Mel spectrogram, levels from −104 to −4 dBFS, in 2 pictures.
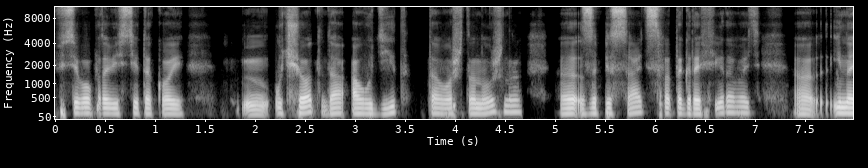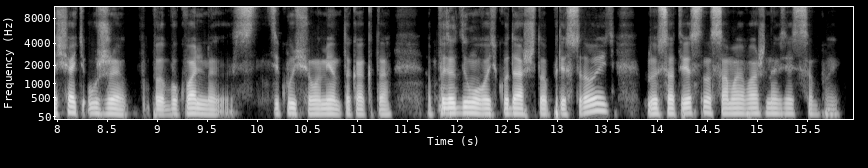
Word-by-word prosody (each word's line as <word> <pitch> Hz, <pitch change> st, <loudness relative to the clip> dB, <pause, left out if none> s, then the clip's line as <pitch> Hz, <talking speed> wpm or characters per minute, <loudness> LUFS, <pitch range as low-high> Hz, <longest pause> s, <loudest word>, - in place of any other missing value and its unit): всего 120 Hz, 0 st, +1 dB
провести 115 Hz, +1 st, 0 dB
такой, 110 Hz, -1 st, -1 dB, 0.6 s
м, 95 Hz, 0 st, -1 dB
учет, 125 Hz, +3 st, +2 dB
да, 120 Hz, +2 st, 0 dB
аудит 115 Hz, +3 st, -1 dB, 0.2 s
того, 115 Hz, -1 st, 0 dB
что 115 Hz, -, -3 dB
нужно. 145 Hz, +5 st, -1 dB, 0.4 s
Э, 115 Hz, +1 st, +3 dB
записать, 120 Hz, +3 st, +1 dB
сфотографировать, 120 Hz, +3 st, -1 dB, 0.3 s
э, 105 Hz, -1 st, 0 dB
и 125 Hz, -, +2 dB
начать 125 Hz, +2 st, +3 dB
уже 115 Hz, -3 st, +1 dB, 0.2 s
п 105 Hz, -2 st, +2 dB
буквально 105 Hz, 0 st, +1 dB
с -, -, -3 dB
текущего 110 Hz, -1 st, -1 dB
момента 110 Hz, -2 st, +1 dB
как-то 100 Hz, 0 st, -3 dB, 0.4 s
придумывать, 120 Hz, -2 st, +4 dB
куда 115 Hz, 0 st, +3 dB
что 110 Hz, +2 st, -3 dB
пристроить, 145 Hz, -, +1 dB, 0.3 s
ну 110 Hz, -, +2 dB
и, -, -, +2 dB
соответственно, 120 Hz, +3 st, +2 dB
самое 115 Hz, 0 st, +2 dB
важное 115 Hz, 0 st, -1 dB
взять 115 Hz, 0 st, -5 dB
с -, -, -4 dB
собой. 105 Hz, 0 st, -10 dB
115 Hz, 130 wpm, -24 LUFS, 110-120 Hz, 0.6 s, придумывать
